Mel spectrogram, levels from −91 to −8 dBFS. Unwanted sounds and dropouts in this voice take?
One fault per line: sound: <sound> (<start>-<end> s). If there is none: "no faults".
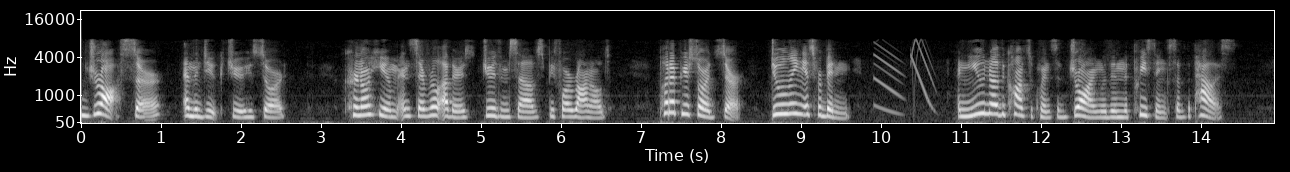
sound: chirp (9.9-10.7 s)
